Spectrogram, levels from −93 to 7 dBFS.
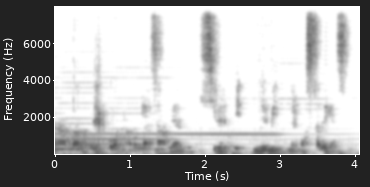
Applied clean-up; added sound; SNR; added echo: classical method log-MMSE.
